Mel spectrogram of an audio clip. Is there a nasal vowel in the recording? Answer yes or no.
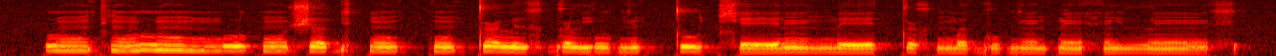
yes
